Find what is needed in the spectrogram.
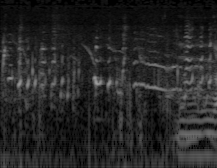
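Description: Domestic turkeys calling: a few short high chirps and one falling whistle-like call about a second in.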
